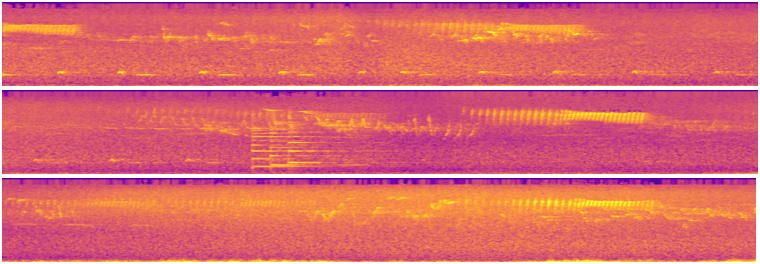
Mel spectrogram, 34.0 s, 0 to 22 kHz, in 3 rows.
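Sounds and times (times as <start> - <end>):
wind rumble on microphone: 22.9 - 29.4, 30.5 - 34.0.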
